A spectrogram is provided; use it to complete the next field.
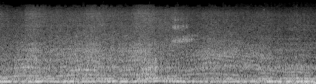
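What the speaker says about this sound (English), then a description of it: "powered by a awesome sounding 400 Pontiac engine, cammed up, just a beautiful running 400 in it. Nice sounding dual exhaust." A 1979 Pontiac Trans Am with a cammed 400 Pontiac engine, Hooker headers and dual exhaust holds a steady, loud, rough rumble close by.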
